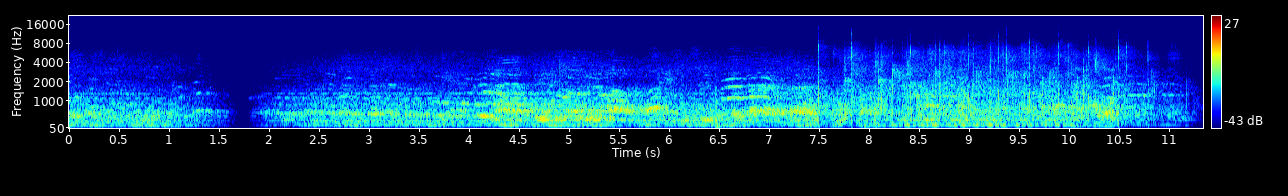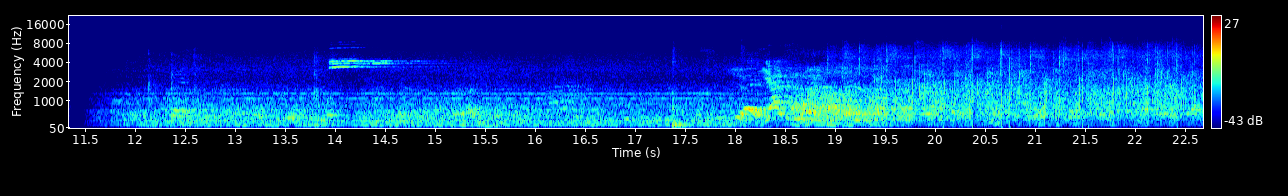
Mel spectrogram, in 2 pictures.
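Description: Football players shout to each other outdoors on an open pitch.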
